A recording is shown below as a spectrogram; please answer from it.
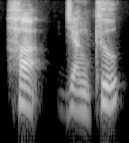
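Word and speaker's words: He Jiankui: Pues esto es en 2018, un científico chino llamado Ha Jiankui, y he dicho muy buena pronunciación. He leído en el Wall Street Journal que se pronuncia así, ¿vale?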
